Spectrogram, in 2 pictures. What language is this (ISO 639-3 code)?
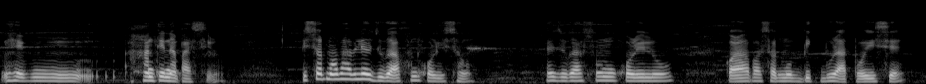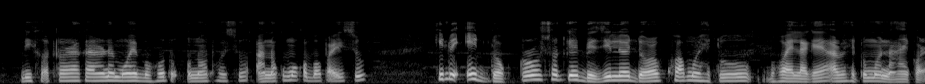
asm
